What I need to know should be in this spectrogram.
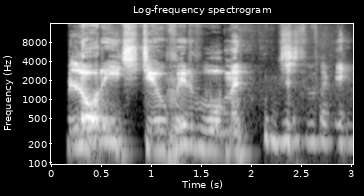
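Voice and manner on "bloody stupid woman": put-on raised, heckling old-geezer outburst voice. Retelling how an old man in the UK Parliament stood up and answered: old geezer voice. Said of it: "this old geezer who just stands up like this and goes".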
